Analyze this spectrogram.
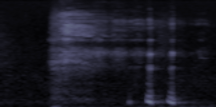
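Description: A man yawns up close: a long, airy breath in, then two short voiced groans as it trails off, with no talking around it.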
